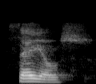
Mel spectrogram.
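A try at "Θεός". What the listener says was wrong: only one small mistake uh the emphasis okay Theos no now you chck Theos the emphasis is on the O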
